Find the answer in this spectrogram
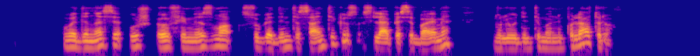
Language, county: Lithuanian, Kaunas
